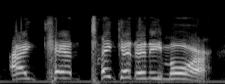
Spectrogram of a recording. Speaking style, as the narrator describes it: He roared as he stood up from the table and yelled

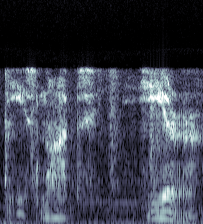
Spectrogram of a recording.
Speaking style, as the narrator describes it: Gosrick whispers in a radio quieter voice

